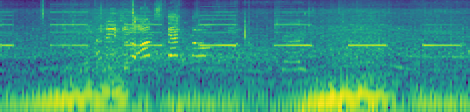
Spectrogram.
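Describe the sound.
A forklift shifting pallets outside Greater Holy Temple Church in Flint: its high, steady reversing beep repeats at an even pace over a low, rumbling engine, with a brief burst of faint voices or squeaks partway through.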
